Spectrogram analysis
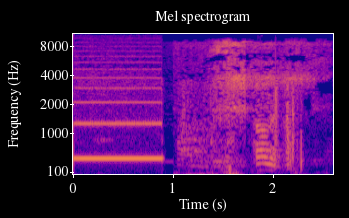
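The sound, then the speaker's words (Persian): A telephone tone on a recorded call to military commanders holds one steady pitch for under a second and cuts off abruptly. A voice then starts talking over the phone line. “روزنامه واشنگتن پست فایل صوتی تماس یکی از ماموران منتسب به موساد با فرماندهان نظامی ایران را منتشر کرد”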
